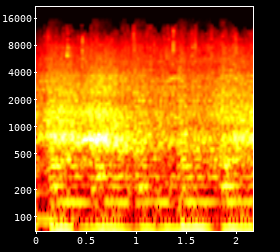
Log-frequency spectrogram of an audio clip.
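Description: A large baseball stadium crowd chants player Marco Scudero's name in unison as he comes up with the bases loaded against the Twins, a loud, dense roar of many voices that stays steady throughout without any single voice standing out.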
